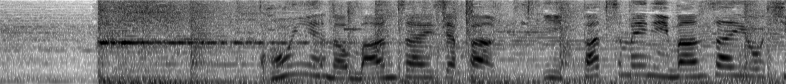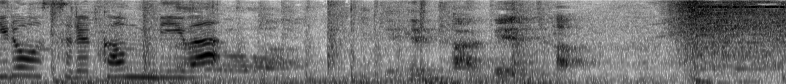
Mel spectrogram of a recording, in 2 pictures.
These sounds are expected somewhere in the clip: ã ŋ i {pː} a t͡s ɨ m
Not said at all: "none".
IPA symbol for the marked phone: pː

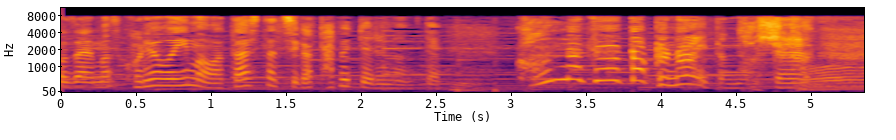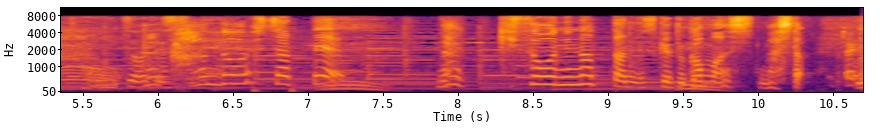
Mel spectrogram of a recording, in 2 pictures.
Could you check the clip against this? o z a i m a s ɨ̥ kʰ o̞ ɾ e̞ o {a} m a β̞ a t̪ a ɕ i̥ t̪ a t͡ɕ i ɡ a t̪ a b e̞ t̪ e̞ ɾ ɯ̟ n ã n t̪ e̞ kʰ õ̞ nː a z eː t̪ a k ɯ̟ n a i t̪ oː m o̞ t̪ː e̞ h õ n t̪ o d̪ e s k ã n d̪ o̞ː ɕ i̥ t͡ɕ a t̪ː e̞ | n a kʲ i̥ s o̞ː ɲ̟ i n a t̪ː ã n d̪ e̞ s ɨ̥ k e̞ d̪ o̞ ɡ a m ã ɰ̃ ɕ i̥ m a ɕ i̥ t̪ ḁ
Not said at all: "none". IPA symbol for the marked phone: i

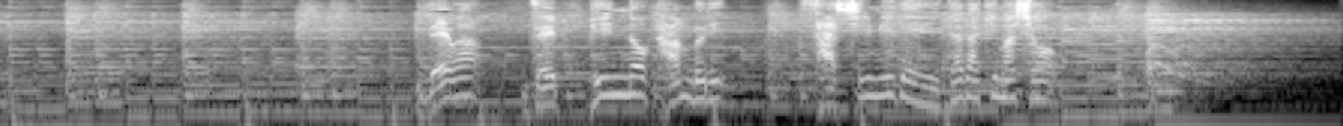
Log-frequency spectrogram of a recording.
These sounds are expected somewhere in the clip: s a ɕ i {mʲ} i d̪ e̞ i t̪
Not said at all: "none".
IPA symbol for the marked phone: mʲ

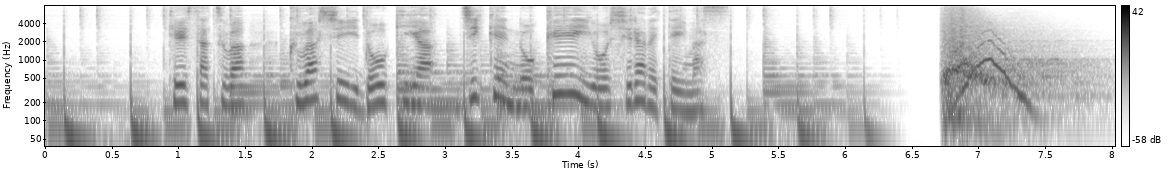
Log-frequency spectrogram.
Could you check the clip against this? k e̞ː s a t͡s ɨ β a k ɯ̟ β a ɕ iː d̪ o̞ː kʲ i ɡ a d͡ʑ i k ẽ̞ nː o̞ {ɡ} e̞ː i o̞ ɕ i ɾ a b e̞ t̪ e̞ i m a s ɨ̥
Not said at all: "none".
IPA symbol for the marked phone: k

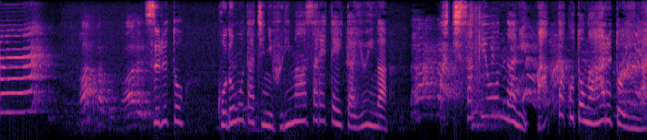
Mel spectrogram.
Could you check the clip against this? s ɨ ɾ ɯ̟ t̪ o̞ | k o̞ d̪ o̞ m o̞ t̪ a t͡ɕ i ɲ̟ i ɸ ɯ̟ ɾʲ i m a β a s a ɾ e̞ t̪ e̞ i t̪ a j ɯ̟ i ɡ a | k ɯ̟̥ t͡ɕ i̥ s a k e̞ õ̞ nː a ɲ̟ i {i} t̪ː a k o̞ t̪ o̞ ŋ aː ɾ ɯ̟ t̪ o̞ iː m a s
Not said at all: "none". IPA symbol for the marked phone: a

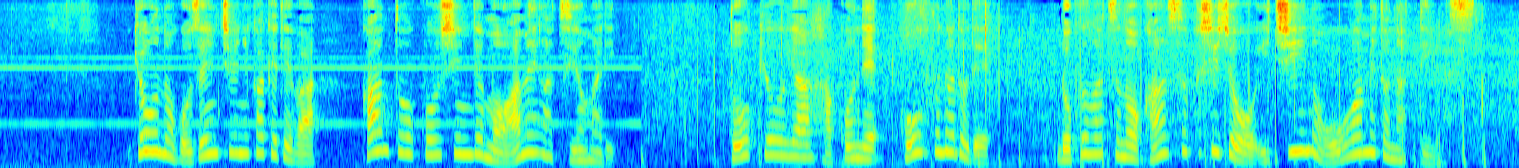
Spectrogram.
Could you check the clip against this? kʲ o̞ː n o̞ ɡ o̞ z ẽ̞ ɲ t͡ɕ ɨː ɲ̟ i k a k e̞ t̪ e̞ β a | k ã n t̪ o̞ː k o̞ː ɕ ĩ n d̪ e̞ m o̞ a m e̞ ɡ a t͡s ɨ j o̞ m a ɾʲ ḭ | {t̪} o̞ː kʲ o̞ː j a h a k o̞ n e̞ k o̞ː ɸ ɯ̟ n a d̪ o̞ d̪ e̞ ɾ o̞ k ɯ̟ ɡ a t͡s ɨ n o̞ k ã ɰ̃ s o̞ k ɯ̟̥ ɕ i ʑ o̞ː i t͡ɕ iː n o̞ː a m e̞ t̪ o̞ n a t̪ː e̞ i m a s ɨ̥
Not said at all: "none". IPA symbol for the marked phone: t̪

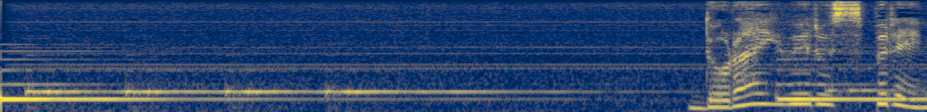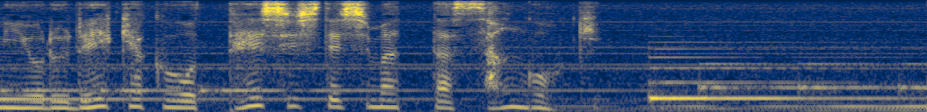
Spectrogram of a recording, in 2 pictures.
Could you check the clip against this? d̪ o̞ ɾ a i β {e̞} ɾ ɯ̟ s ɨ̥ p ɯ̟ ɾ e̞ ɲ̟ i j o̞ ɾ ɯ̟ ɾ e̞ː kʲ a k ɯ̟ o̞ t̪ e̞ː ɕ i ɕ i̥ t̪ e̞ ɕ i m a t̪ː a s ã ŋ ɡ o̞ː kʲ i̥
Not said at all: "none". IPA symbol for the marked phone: e̞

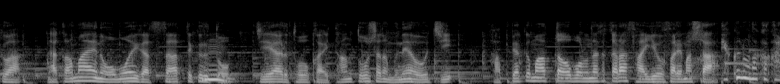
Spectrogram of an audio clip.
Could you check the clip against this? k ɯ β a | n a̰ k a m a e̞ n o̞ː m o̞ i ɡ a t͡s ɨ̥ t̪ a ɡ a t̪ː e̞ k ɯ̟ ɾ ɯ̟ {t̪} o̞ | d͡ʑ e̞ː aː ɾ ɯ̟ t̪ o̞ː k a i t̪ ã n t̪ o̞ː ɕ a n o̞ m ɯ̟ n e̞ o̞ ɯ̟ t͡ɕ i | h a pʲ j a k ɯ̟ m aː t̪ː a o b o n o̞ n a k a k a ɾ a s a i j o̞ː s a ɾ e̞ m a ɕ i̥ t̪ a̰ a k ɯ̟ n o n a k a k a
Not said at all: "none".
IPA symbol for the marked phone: t̪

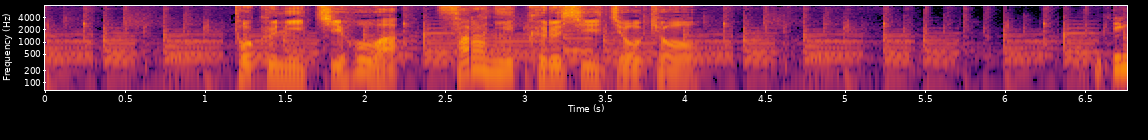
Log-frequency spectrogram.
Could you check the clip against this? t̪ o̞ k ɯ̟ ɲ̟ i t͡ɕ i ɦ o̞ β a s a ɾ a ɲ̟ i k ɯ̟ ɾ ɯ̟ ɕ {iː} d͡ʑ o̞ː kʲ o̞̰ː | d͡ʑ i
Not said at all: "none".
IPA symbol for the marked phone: iː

